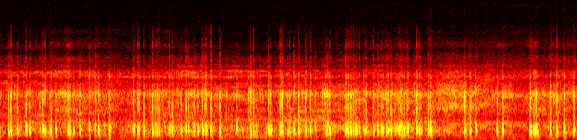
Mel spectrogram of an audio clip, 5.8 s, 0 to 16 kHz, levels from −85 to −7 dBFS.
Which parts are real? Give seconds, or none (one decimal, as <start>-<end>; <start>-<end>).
0.0-0.5; 1.2-4.3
